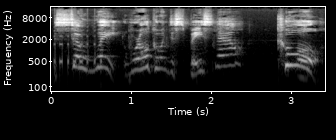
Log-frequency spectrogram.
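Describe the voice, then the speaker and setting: A woman's voice: very high voice, lively intonation, slow, a bit bright, exaggerated voice. A woman voicing a chirpy, eager young student mage in a game fan dub. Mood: excited.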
